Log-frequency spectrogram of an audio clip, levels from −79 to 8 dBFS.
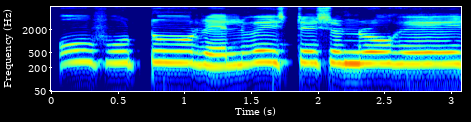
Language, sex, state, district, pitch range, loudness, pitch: Marwari, female, Rajasthan, Churu, 255-275 Hz, -19 LUFS, 270 Hz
